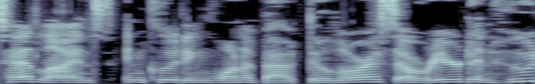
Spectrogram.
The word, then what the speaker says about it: O'Riordan: right today said another the surname is traditionally pronounced as one flowing word with the O being said like an E however Louise continued to say the name as if it were two separate words The Cranberries front woman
